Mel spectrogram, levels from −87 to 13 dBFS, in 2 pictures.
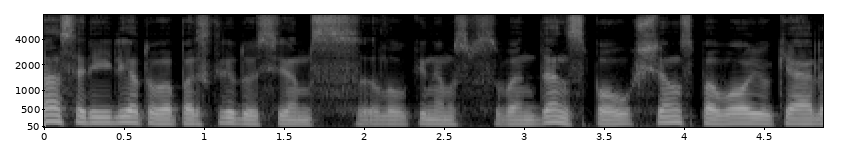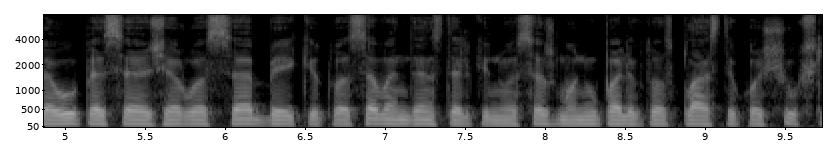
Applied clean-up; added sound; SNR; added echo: none; none; none; none.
